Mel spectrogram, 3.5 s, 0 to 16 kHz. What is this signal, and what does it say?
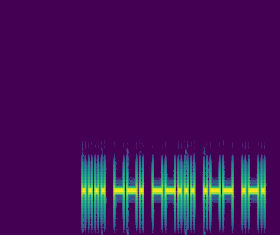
Morse code, heard as a keyed tone, about 31 wpm, 700 Hz. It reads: HG7WR
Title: DXCC-100 Call Signs - 5 Characters - Repeated 2x - 30wpm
